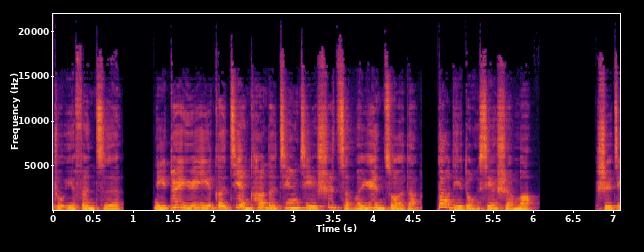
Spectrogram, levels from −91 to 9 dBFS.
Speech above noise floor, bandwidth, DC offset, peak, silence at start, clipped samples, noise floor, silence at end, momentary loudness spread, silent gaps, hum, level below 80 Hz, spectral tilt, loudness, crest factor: over 77 dB; 19 kHz; under 0.1%; -2 dBFS; 0 s; under 0.1%; under -90 dBFS; 0 s; 7 LU; 0.89-1.24 s, 4.62-4.79 s, 6.09-6.77 s; none; -46 dBFS; -4 dB/octave; -14 LUFS; 12 dB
